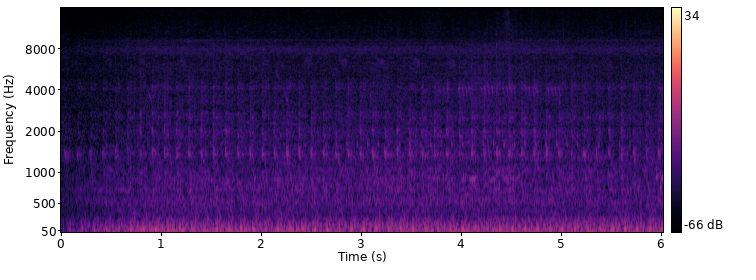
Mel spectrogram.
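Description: Evening field ambience over rice paddies, fading in over the first second: a dense low rumble under fast, evenly repeating chirps and a thin steady high-pitched tone.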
